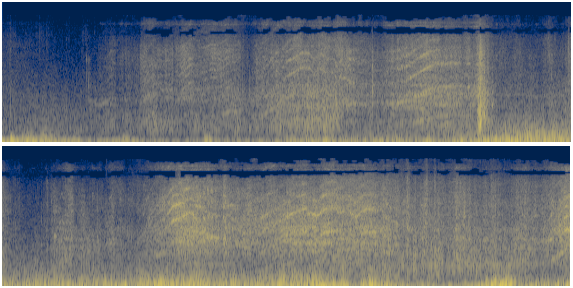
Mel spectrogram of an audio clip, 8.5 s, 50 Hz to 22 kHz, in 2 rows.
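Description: Arrma Kraton EXB 1/8-scale RC truck on 6S running hard, its brushless motor and drivetrain whining as the throttle revs it up and down over and over. The whine is louder in the second half, over a low rumble, with one sharp click about three and a half seconds in.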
